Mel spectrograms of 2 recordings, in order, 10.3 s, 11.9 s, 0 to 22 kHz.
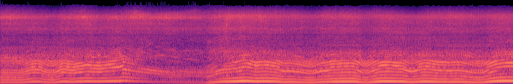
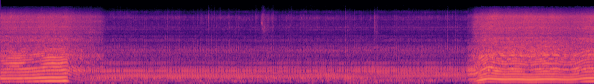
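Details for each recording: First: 1997 Poulan 2150 chainsaw, 23 years old, owner guesses 2.1 displacement; warm, just run; dull chain cutting box elder tops. Two-stroke buzz rising and dipping smoothly as chain bites, revving back cleanly; normal running under cutting load. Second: 1997 Poulan 2150 two-stroke chainsaw, about 23 years old, probably a 16-inch bar in a roughly 20-inch tree: screams at high revs, bogs to a lower snarl through the cut, revs free; cut went crooked, owner suspects one-side-dull alternate teeth.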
